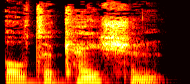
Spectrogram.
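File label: "altercation", British English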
